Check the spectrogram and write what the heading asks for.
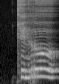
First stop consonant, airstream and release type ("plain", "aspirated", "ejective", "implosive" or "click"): aspirated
